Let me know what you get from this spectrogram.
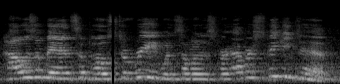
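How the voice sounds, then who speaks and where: A man's voice: very high voice, brisk. Exasperated stage husband, played by a man: testy, emphatic, declamatory comedy delivery, distant noisy theater sound. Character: irritable exasperated husband trying to read his paper. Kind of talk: live stage comedy acting. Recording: echoey theater from far off, noisy.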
